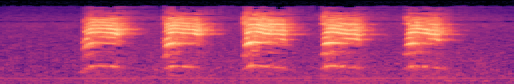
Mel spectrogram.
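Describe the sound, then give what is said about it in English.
A voice mimics the screeching Psycho shower-scene strings with five sharp, high-pitched shrieks, evenly spaced about half a second apart, loud and alone over a faint low hum. “knew when they heard like that music. Wow. They're like, oh, that's from Psycho.”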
